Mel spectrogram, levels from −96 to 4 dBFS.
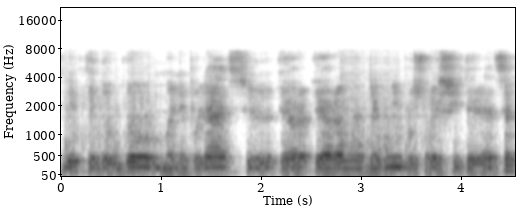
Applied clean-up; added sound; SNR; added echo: neural separator model SepFormer DNS4.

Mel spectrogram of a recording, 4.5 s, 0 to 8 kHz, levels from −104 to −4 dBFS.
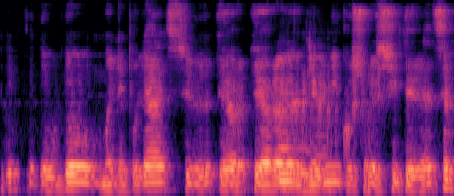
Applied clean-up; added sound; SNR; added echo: neural mask model DeepFilterNet 3.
